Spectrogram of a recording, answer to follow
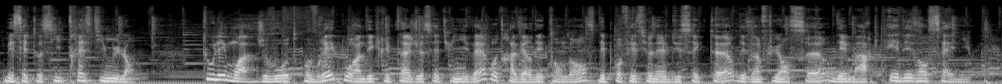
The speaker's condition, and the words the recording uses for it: No condition.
